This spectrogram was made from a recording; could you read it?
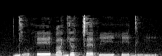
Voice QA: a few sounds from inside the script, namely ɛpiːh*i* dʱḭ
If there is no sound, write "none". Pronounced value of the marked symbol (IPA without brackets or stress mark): i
